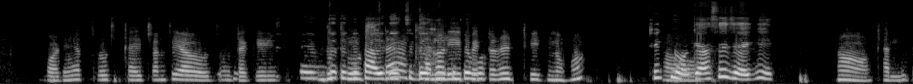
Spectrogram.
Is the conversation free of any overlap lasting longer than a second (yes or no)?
no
